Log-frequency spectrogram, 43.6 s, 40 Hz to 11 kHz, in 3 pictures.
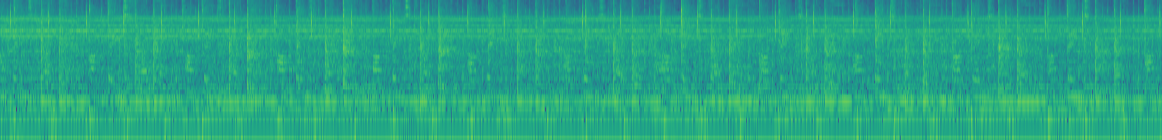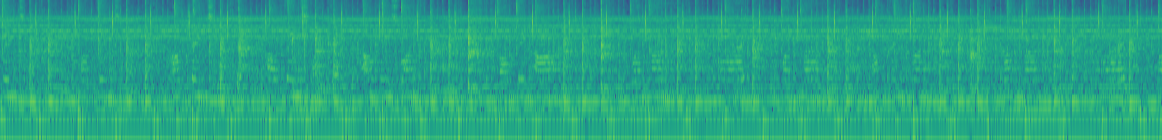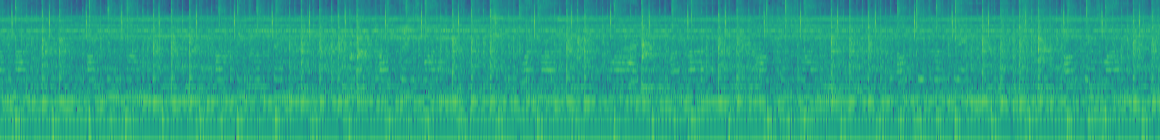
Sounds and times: Music: 0.0 - 43.5.

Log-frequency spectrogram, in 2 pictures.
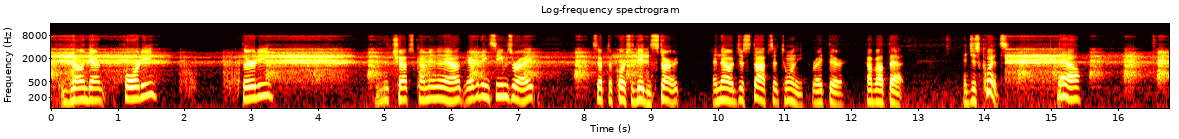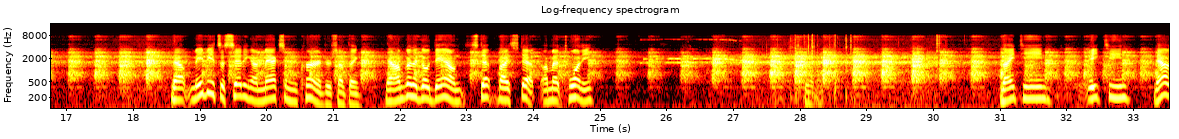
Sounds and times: Train: 0.0 - 11.2, 12.1 - 33.5.

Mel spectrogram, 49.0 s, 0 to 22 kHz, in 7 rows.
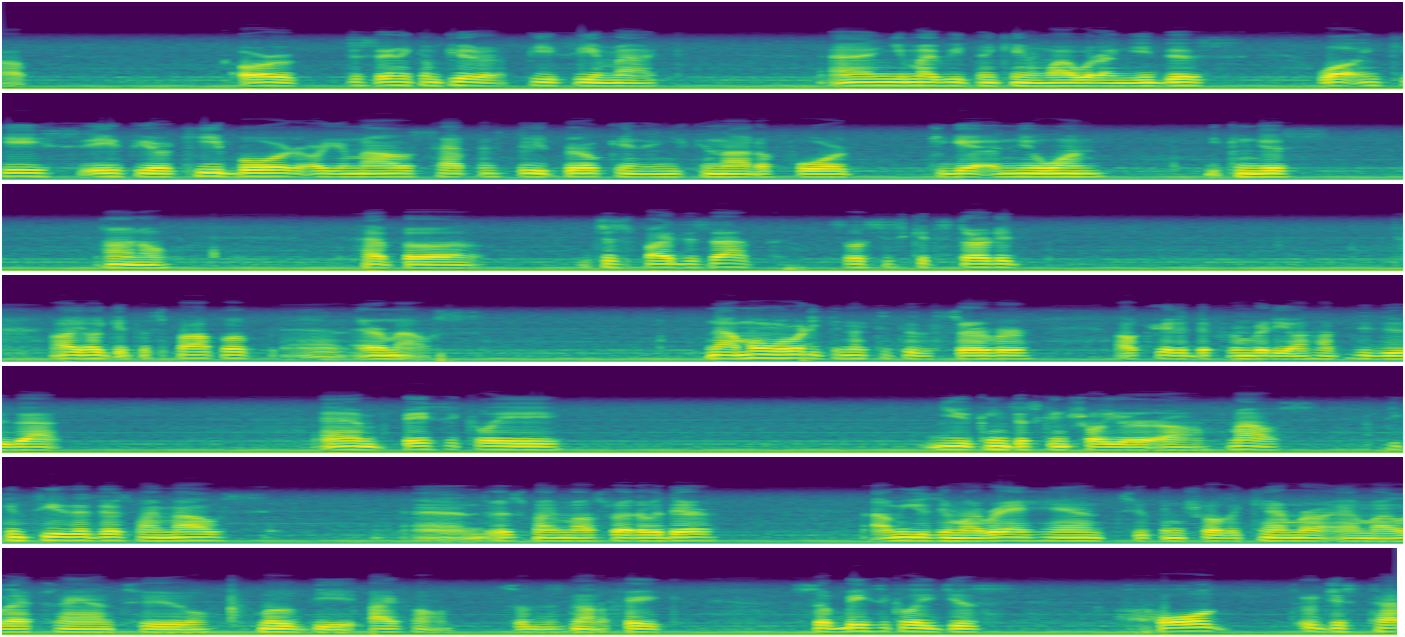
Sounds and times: Speech: 0.0 - 0.2, 1.1 - 3.4, 4.1 - 13.7, 14.5 - 14.9, 15.8 - 19.2, 21.2 - 23.5, 24.5 - 28.4, 29.6 - 30.9, 32.6 - 38.7, 39.3 - 45.4, 46.0 - 49.0.

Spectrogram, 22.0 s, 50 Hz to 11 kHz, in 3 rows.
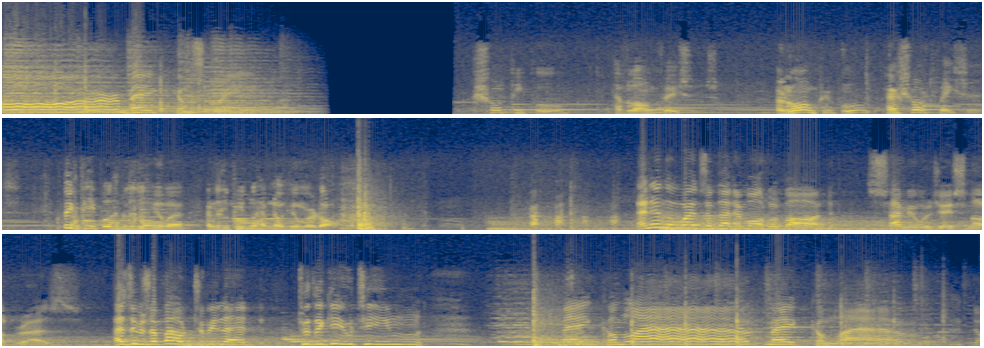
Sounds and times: Music: 0.0 - 2.4, 3.4 - 9.9, 10.6 - 22.0
Speech: 3.5 - 10.0, 12.1 - 17.9.

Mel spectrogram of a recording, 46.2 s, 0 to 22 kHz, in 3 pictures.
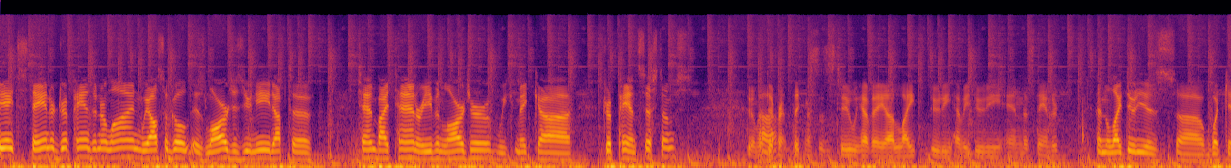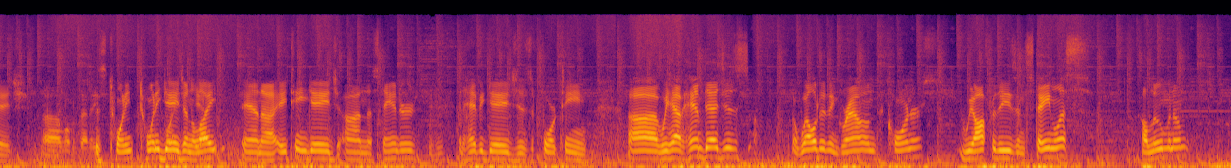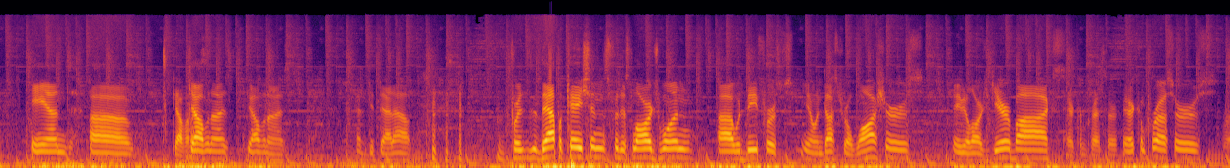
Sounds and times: Speech: 0.0 - 3.9, 4.5 - 8.6, 9.4 - 29.0, 29.7 - 30.3, 31.1 - 34.4, 35.2 - 35.9, 37.1 - 46.1
Music: 0.0 - 46.1.

